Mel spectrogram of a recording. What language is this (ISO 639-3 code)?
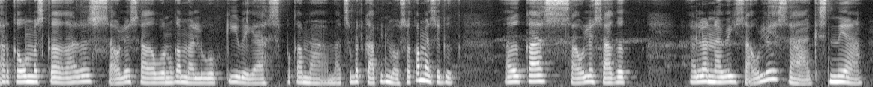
gcc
